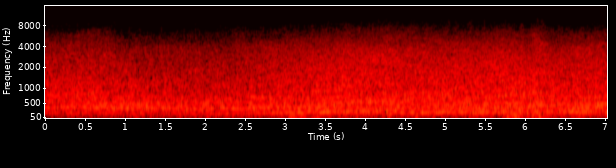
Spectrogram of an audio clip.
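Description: A racing car engine drones at high revs.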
